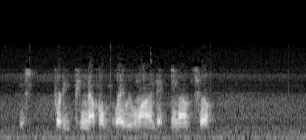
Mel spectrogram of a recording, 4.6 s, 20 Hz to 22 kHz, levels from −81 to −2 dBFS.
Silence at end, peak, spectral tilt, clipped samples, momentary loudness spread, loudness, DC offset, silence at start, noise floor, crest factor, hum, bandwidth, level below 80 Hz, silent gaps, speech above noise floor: 0.45 s; 0 dBFS; -6.5 dB/octave; under 0.1%; 18 LU; -17 LUFS; under 0.1%; 0.3 s; -41 dBFS; 18 dB; none; 6.8 kHz; -46 dBFS; none; 25 dB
